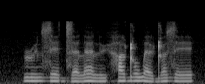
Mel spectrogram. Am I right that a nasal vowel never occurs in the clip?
yes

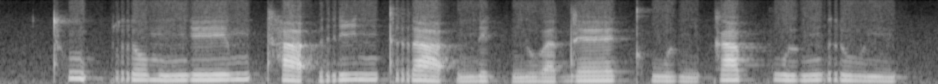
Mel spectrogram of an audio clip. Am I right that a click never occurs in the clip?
yes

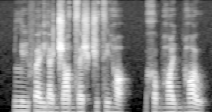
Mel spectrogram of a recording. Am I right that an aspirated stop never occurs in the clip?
yes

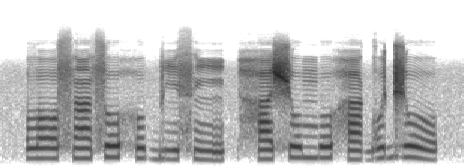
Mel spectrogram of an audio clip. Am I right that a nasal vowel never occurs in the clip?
no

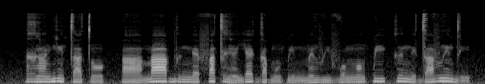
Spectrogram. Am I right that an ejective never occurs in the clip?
yes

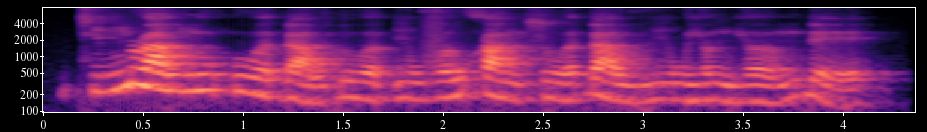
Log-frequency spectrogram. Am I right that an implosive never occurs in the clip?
no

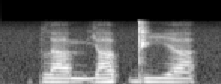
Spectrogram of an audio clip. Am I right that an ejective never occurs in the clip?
yes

